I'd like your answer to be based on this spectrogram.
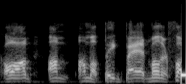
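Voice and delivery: lightly voiced puffed-up braggart, fast; mock tough guy. Mocking Mister Anderson's swagger for his cohost, a light mock tough guy. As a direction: mimic a swaggering blowhard, half-hearted. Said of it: "made himself all puffed up".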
